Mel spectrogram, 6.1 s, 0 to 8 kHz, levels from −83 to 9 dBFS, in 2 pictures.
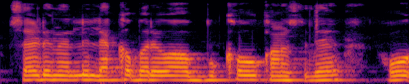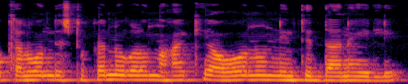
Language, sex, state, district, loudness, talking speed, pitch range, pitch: Kannada, male, Karnataka, Koppal, -14 LUFS, 125 wpm, 150-160 Hz, 155 Hz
